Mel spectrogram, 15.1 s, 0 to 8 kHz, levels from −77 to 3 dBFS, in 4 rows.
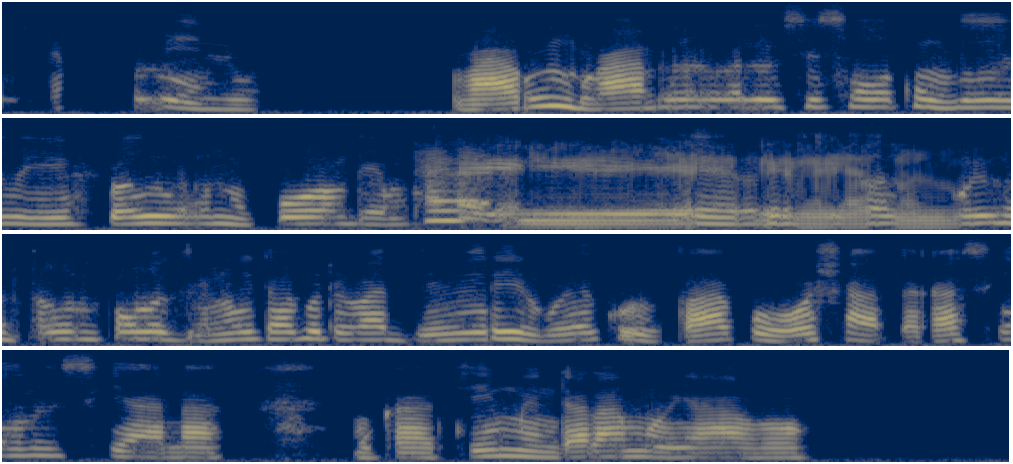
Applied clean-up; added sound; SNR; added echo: neural diffusion model UNIVERSE++.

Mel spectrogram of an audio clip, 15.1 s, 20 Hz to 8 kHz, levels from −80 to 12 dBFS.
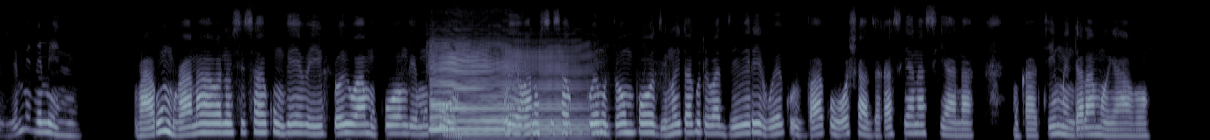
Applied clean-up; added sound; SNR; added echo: neural mask model RNNoise.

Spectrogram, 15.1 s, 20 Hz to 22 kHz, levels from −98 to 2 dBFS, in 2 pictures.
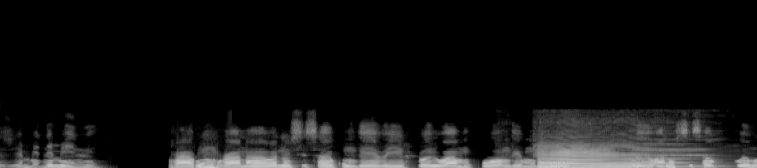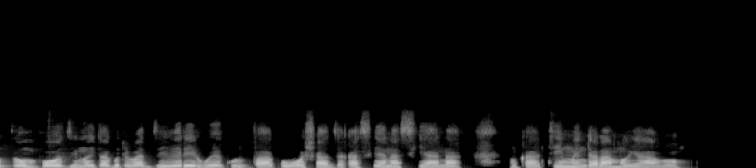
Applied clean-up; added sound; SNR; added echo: classical method log-MMSE.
